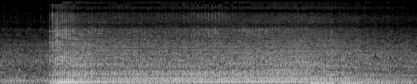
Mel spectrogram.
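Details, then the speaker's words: Allis Chalmers 170 tractor after replacing a bad coil-to-points wire that caused an intermittent electrical fault; catches at once and settles into an even, steady, smooth idle with no misses or knocks. Normal start and idle. "So I put new wire on there and we're all good to go now. But boy, this thing really runs nice."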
